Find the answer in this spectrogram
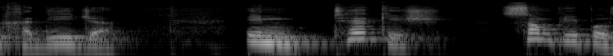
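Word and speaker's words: Hatice: e I would say hatis for that no it's actually Khadija in Turkish that's the way they write it so what subhanallah let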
